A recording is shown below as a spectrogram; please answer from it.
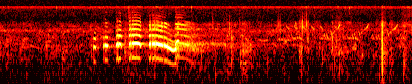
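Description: Faint bird calling: a quick run of short, high, clear notes about a second in, ending in a longer falling note. A single sharp click comes near the end.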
